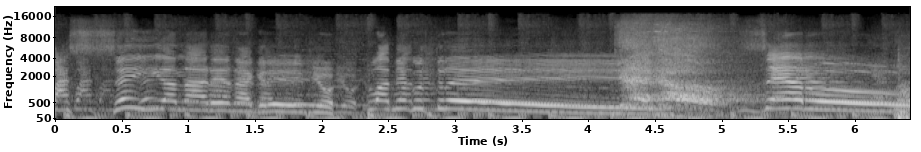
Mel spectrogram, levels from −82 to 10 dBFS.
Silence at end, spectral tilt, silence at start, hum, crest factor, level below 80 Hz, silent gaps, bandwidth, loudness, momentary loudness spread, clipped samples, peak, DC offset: 0 s; -3 dB/octave; 0 s; none; 16 dB; -34 dBFS; none; 17.5 kHz; -16 LUFS; 9 LU; under 0.1%; 0 dBFS; under 0.1%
